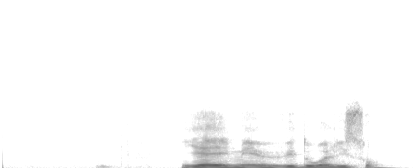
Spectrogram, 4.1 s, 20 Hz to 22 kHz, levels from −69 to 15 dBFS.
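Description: At 2.89 to 2.95 s there's a lost packet rebuilt from error correction. About 40 ms of audio, which fits two dropped packets, was filled in from the low-bitrate copies carried in the following packets, so there's no gap. That stretch just sounds rougher and noisier than the Opus call audio around it, which tops out near 8 kHz.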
